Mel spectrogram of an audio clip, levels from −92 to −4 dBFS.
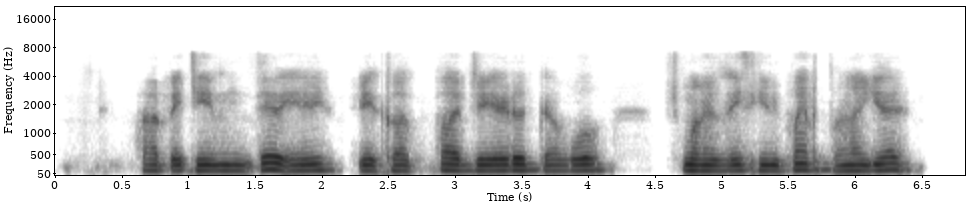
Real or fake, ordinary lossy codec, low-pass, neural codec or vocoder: fake; AAC, 32 kbps; 7.2 kHz; codec, 16 kHz, 0.5 kbps, FreqCodec, larger model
